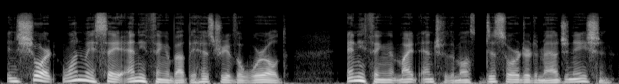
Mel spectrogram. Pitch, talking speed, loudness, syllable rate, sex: 115 Hz, 185 wpm, -16 LUFS, 6.6 syllables/s, male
